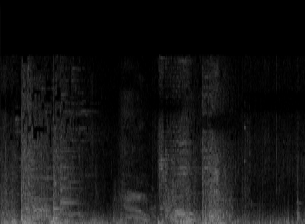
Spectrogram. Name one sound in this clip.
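Blades clash and strike in a fight.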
